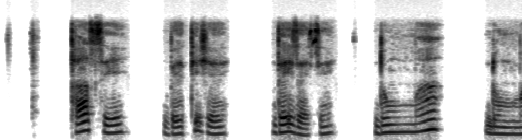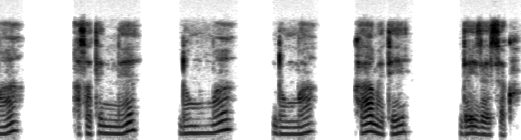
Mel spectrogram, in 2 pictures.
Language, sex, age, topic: Gamo, male, 25-35, government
